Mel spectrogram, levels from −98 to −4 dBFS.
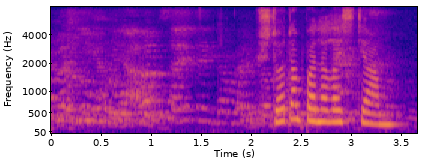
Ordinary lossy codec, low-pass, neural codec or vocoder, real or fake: none; none; none; real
